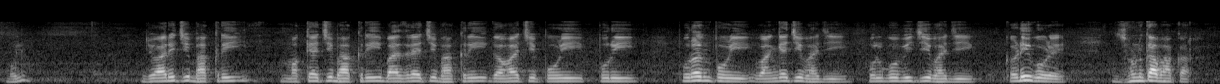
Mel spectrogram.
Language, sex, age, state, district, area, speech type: Marathi, male, 45-60, Maharashtra, Wardha, urban, spontaneous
